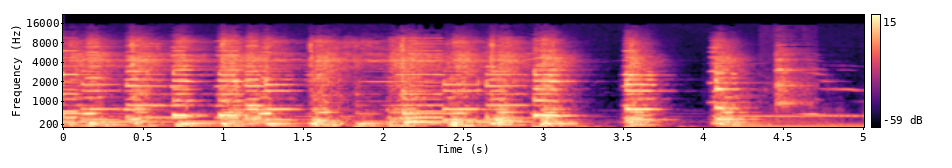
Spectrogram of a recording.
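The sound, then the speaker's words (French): A bouncy song with bass and chords plays, then cuts off and closes on a single bright, drawn-out cat meow. “Et ça finit par un miaou.”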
